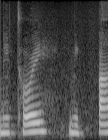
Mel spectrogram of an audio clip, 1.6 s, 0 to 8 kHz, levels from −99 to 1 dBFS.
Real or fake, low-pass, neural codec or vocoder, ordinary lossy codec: fake; none; codec, 16 kHz, 1 kbps, X-Codec, HuBERT features, trained on balanced general audio; none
